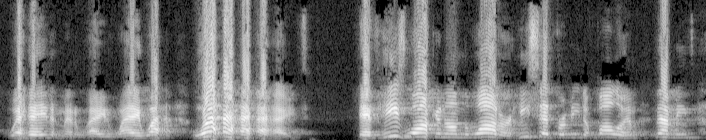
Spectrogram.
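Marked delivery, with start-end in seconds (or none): 0.1-3.0 louder, eager wait wait wait; catching on to an idea mid-storm; excited realisation. Retold or imitated. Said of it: "he's like".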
